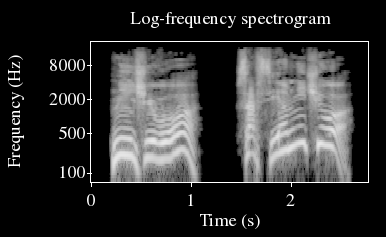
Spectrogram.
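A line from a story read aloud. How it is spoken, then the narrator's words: Moaning. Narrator (Russian): простонал Винкат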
